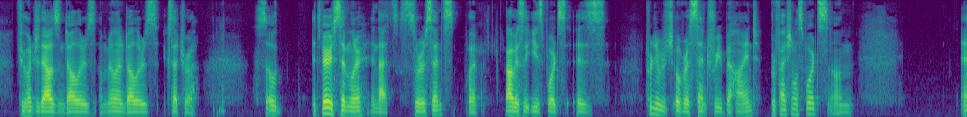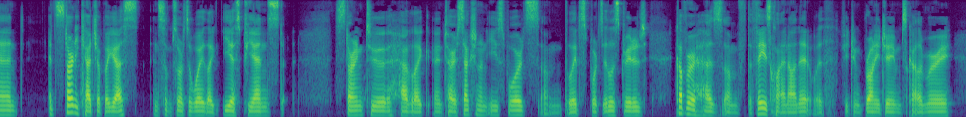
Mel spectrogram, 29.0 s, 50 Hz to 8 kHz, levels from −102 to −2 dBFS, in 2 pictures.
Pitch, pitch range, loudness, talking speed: 105 Hz, 95-115 Hz, -23 LUFS, 155 wpm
